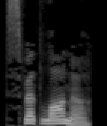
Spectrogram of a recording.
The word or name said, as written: svetlana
